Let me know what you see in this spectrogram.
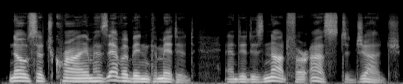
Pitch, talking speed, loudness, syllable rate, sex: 125 Hz, 225 wpm, -17 LUFS, 5.6 syllables/s, male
